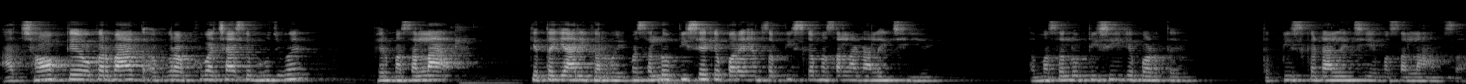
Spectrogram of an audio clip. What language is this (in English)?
Maithili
